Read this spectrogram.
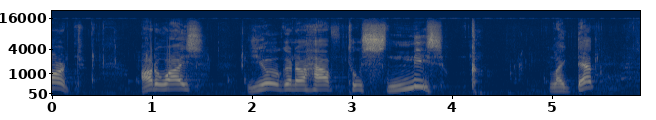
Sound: sneezes

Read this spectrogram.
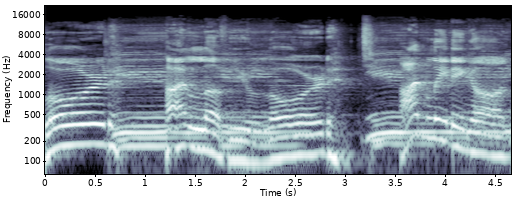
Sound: spoken in low voice

